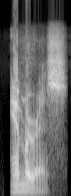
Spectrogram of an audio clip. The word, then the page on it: amorous: American English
